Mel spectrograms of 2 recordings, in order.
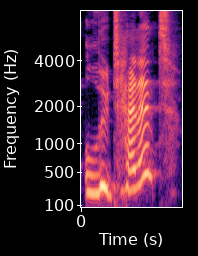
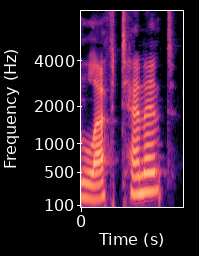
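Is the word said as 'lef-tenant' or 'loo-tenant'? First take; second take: loo-tenant; lef-tenant. First: It is said the American way, loo-tenant. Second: It is said the Canadian way, lef-tenant.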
